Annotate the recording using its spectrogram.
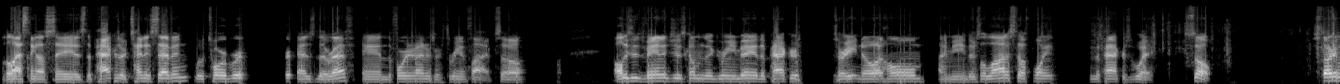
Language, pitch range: English, 120-140 Hz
